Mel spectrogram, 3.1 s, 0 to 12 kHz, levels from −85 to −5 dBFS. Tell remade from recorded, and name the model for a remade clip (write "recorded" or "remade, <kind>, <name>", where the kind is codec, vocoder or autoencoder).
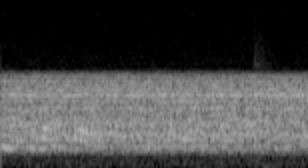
recorded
